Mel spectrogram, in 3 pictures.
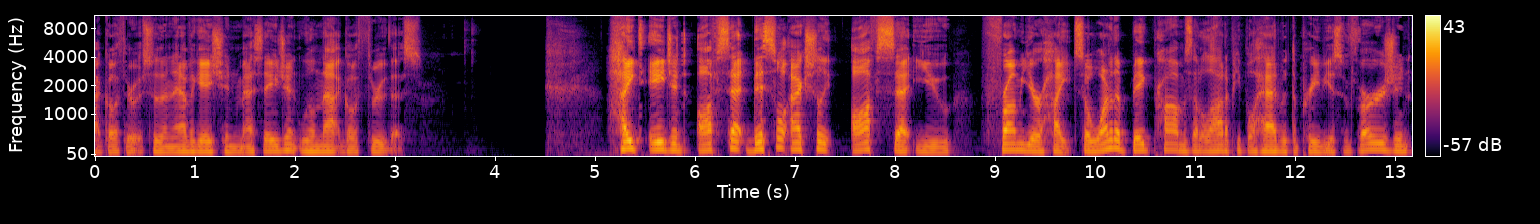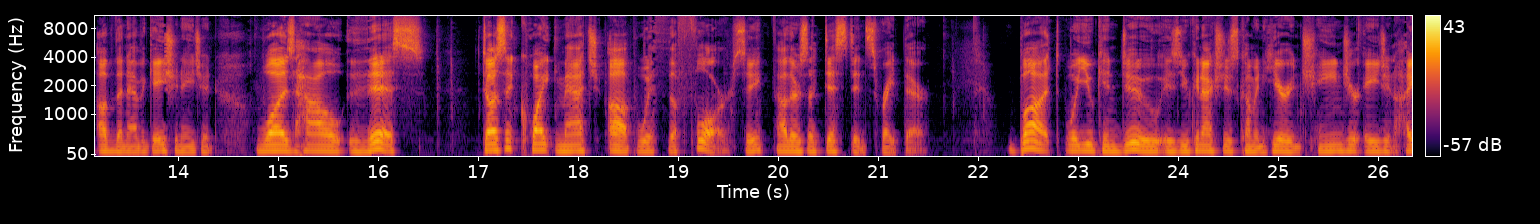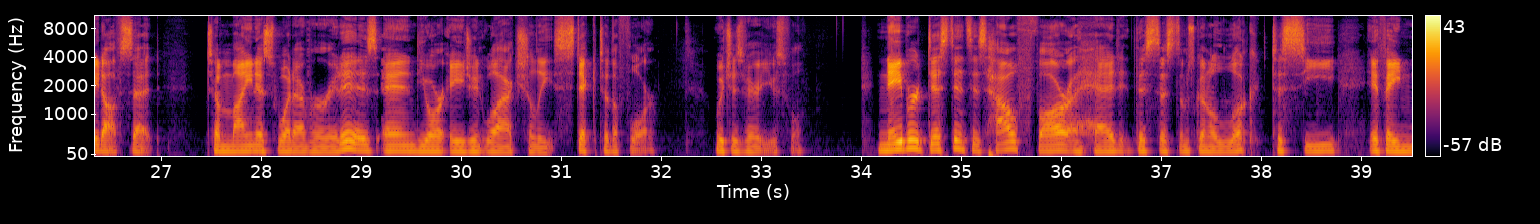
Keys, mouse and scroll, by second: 3.9 click, 14.2 click, 14.7-19.1 typing, 15.9 middle click, 18.0 right click, 19.2 right click, 21.5-23.1 typing, 23.0 right click, 23.8 click, 28.8 click, 29.7 click.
